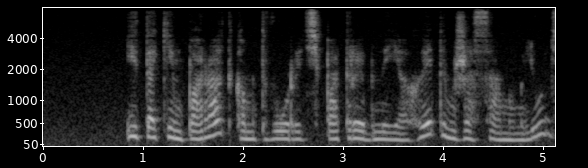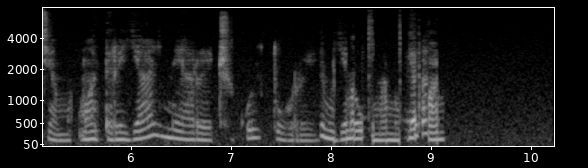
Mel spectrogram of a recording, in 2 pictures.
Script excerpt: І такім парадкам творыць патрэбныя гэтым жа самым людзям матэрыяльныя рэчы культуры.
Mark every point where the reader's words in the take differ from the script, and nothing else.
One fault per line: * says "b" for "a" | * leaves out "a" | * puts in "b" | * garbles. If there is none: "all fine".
* garbles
